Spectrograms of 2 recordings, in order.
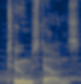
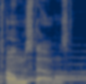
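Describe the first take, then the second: First: The first part sounds like the word tomb. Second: The first part sounds like tome, a book. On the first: The speaker calls it wrong. "It's not tombstones" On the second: The speaker calls it right. "like a book"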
